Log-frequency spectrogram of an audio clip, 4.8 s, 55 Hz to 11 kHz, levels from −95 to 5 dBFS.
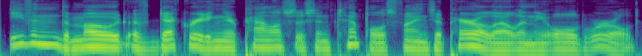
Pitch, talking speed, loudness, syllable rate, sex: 120 Hz, 200 wpm, -17 LUFS, 5.4 syllables/s, male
